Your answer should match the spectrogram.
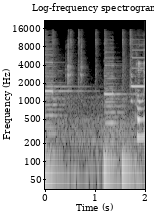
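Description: Short electronic musical sound effect of steady beeping notes: one right at the start that quickly fades, then another tone about a second in and a higher one near the end, with a quiet gap between.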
